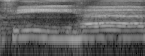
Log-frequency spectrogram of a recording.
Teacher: ফিতে এক আলিফ টান, হাতে এক আলিফ টান।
